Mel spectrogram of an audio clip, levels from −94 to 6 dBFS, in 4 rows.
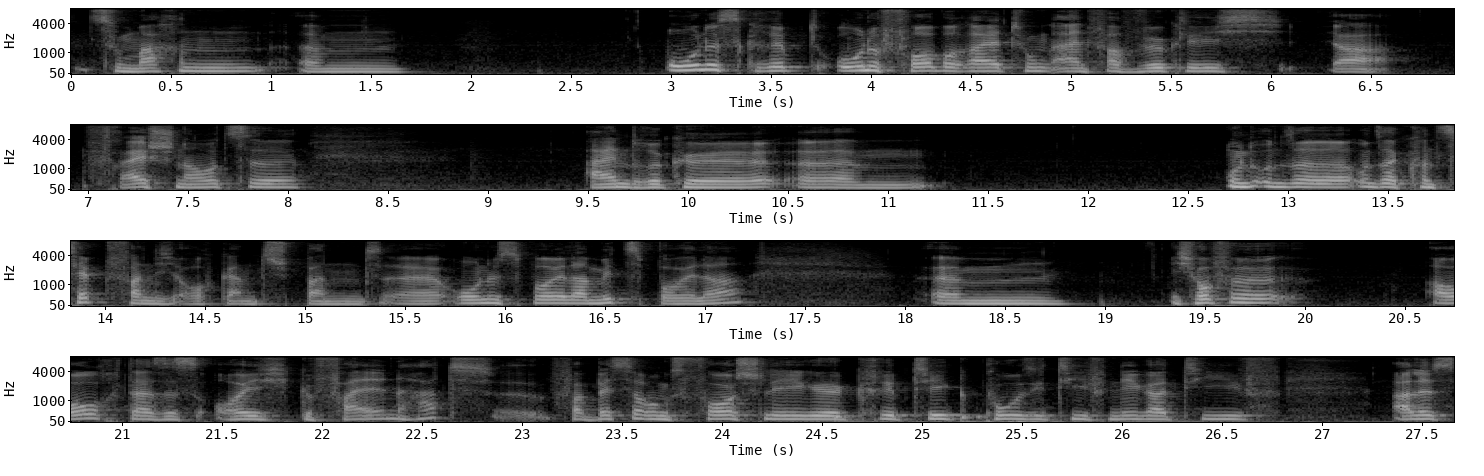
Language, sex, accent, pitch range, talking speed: German, male, German, 135-165 Hz, 90 wpm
